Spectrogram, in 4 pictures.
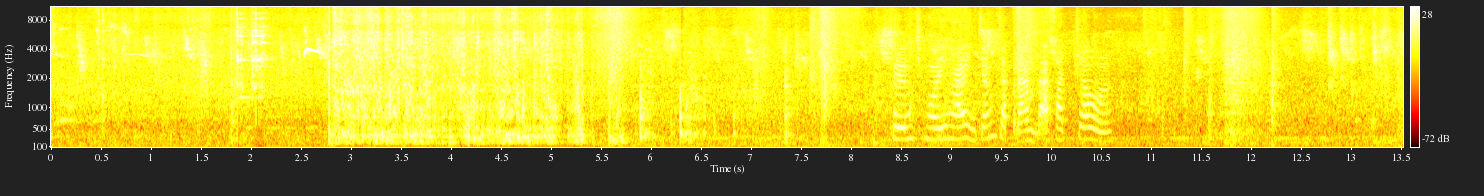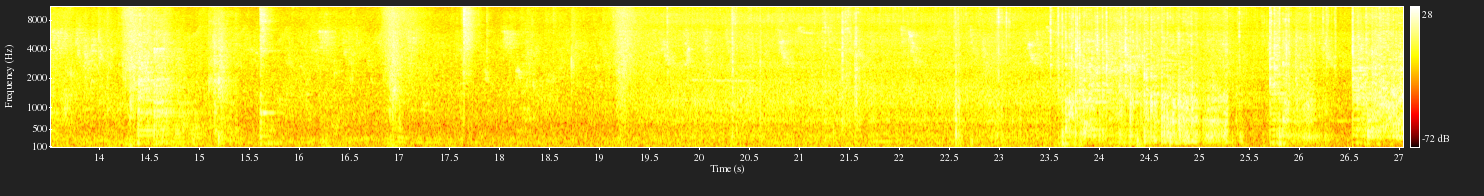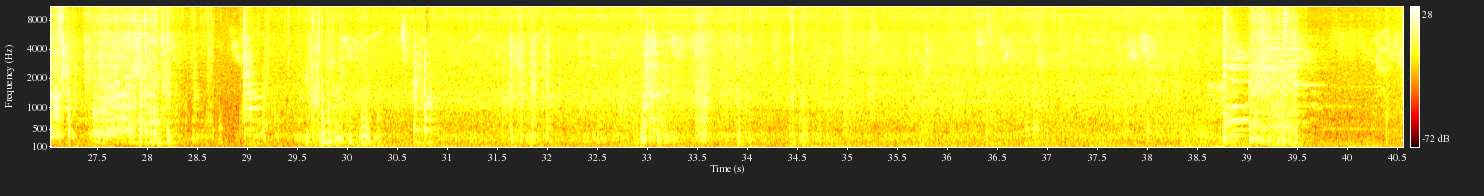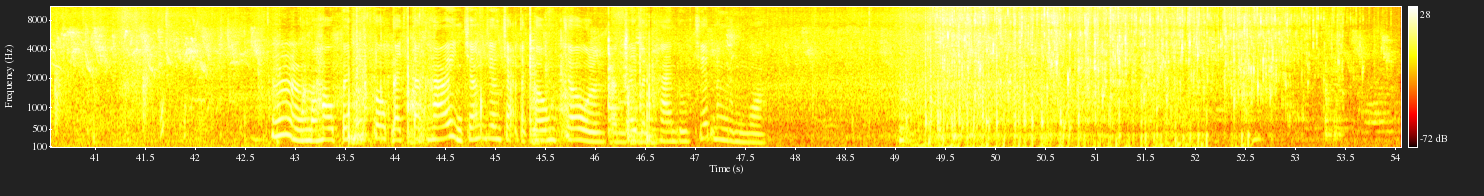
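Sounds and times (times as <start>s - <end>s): meat sizzling in sauce: 19.1s - 24.6s, 25.2s - 38.8s, 47.8s - 53.7s.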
